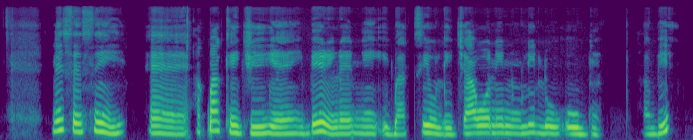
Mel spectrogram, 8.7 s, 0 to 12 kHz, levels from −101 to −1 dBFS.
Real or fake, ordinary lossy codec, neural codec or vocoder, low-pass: fake; none; vocoder, 22.05 kHz, 80 mel bands, Vocos; 9.9 kHz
